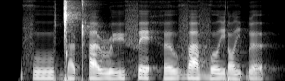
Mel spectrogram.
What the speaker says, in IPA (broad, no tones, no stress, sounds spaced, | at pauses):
f uː ɡ͡ǀ a ʈʰ a u̯ ɭ y f e h ə u̯ v a v o i̯ ɾ ɔ i̯ ɓ ə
